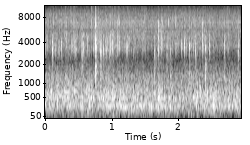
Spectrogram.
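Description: Garden hose spraying water onto a rooftop tent, a dense even patter like heavy rain drumming on fabric, steady and fairly faint throughout.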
